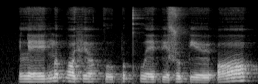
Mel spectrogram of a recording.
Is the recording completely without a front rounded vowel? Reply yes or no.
no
